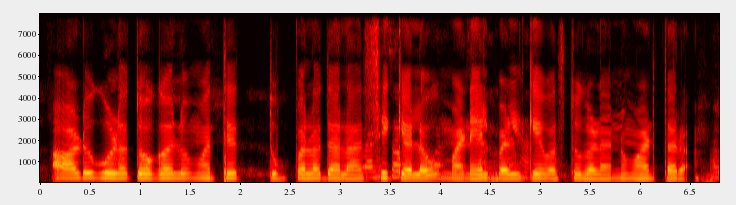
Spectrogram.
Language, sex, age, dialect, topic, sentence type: Kannada, female, 36-40, Central, agriculture, statement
